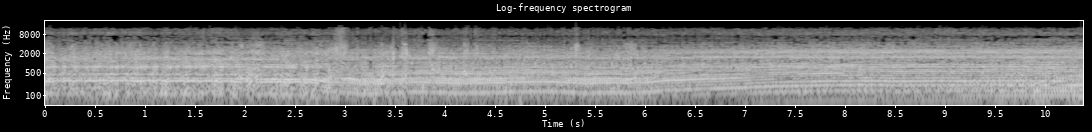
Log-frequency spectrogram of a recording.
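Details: 80cc two-stroke engine: loud, buzzy running surging unevenly up and down in pitch, never holding steady revs; owner suspects a carburetor/intake manifold leak, unconfirmed.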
